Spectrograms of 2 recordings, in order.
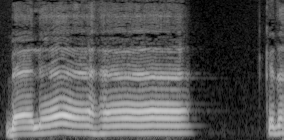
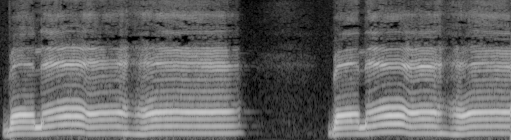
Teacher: إنه يجي عند حرف المد لو جه بعديه مرقق جه بعديه مفخم ويطخن صوته بناها كده، فخمنا الهاء لأن الألف يقبل التفخيم لكن الهاء لا تقبل التفخيم · Shown in: second take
